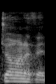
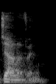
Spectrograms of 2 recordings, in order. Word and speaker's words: Donovan: It's not It's not It's not um Donovan. It's We pronounce it Donovan. Donovan. Yeah, my dad's Donovan. D- D-U-N. Yes, it's the Irish way of pronouncing it.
